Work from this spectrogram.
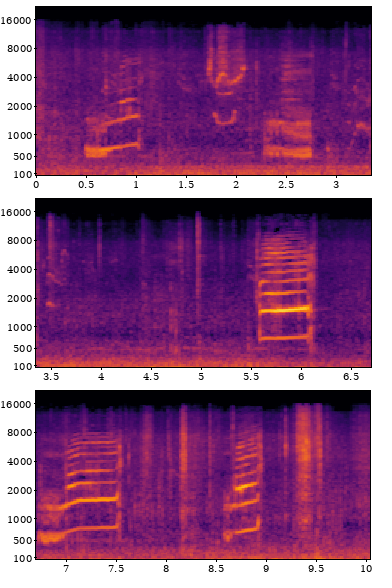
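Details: Feral white mother cat and her four little kittens on the street: repeated short meows, some arched and falling, some high and thin like kitten cries, spaced about a second apart, over a low steady hum.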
